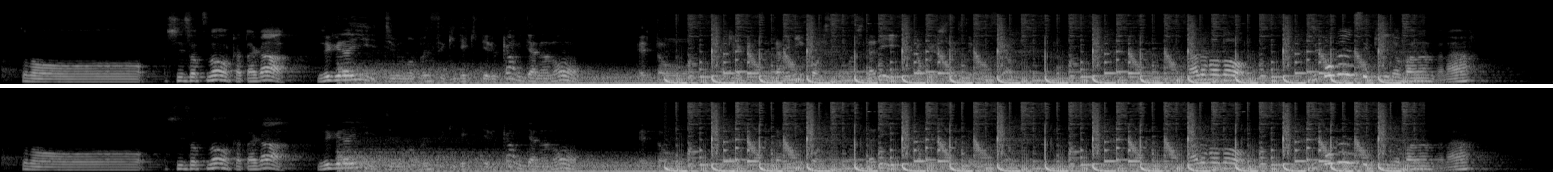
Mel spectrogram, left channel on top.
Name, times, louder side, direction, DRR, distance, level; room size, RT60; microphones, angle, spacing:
voice 1, 0.2-2.9 3.2-5.8 6.4-6.9 7.2-10.4 11.9-12.5 13.0-14.8, left 3 dB, 80° left, 1.1 m, -31 dB
sound 1, 3.4-13.8, right 1 dB, 35° right, 1.2 m, -33 dB
sound 2, 6.6-14.2, right 1 dB, 15° right, 1.2 m, -24 dB
26.0 x 17.0 x 9.9 m
head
